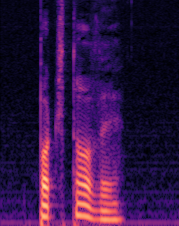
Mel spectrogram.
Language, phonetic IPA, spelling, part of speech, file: Polish, [pɔt͡ʃˈtɔvɨ], pocztowy, adjective, Pl-pocztowy.ogg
